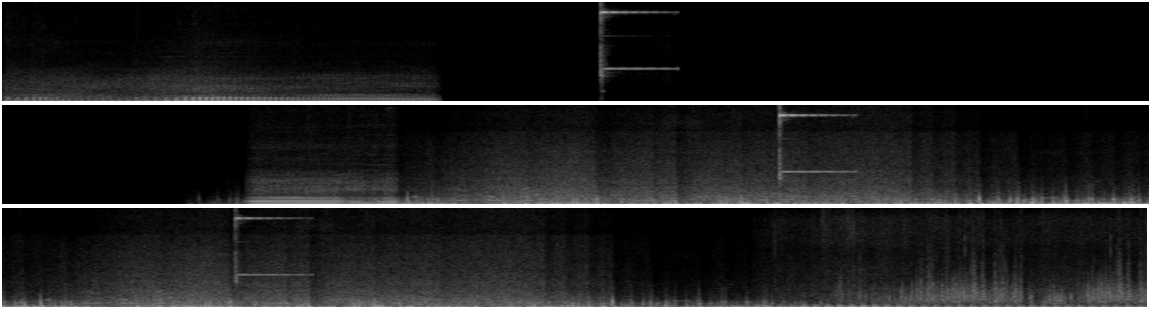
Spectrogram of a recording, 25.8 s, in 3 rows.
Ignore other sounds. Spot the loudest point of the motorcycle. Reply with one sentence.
The volume of the motorcycle peaks at 11 seconds.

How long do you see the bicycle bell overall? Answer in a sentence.
You can hear the bicycle bell for 2 seconds altogether.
